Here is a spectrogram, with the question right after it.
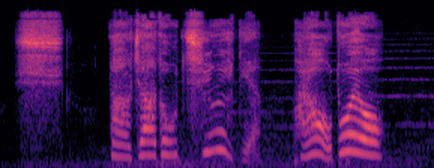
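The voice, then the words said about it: Quiet whispered speech. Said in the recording (Chinese): “小声的跟别人说话”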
